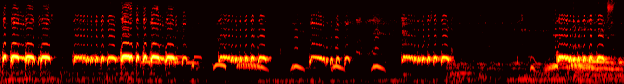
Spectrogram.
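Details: Local zebra dove giving its small-voiced, actively sung lure song: brisk chattering bursts of sharp notes about every second or two, broken by softer downward-bent coos, with a faint low rumble beneath.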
